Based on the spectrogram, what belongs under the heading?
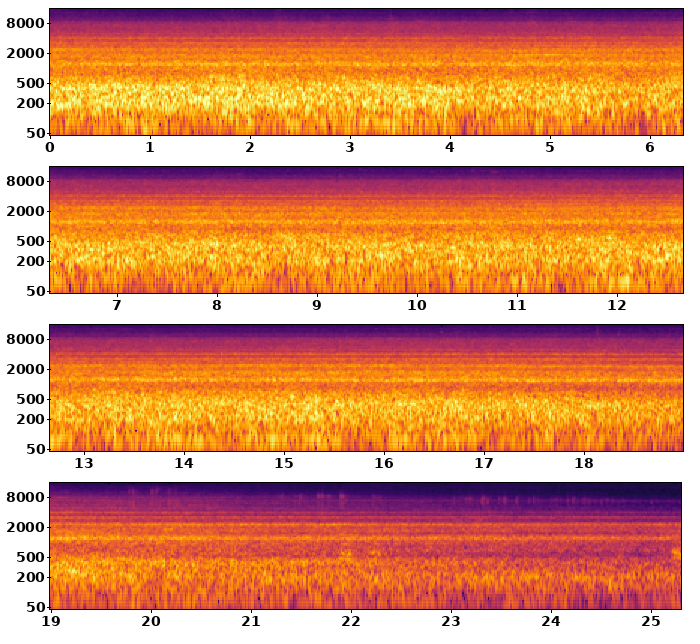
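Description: Freight train of tank wagons rolling past, a steady noise of wheels on rail with a few faint held tones, fading away over the last several seconds as the train recedes.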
